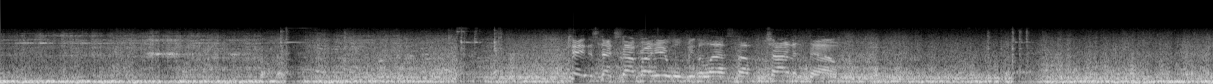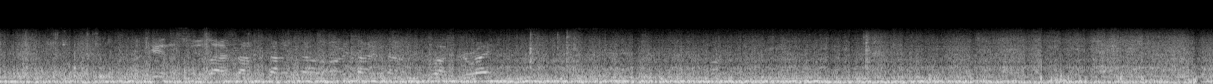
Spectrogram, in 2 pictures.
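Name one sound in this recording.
A cable car rumbles and rattles steadily along its track.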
